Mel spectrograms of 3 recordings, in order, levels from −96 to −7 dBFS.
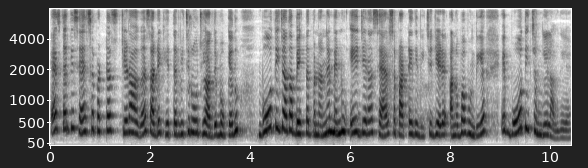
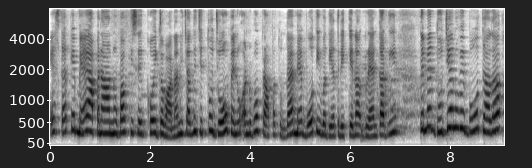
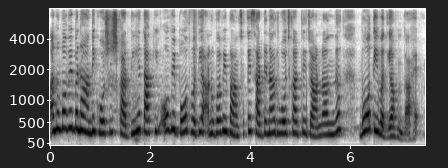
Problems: none marked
